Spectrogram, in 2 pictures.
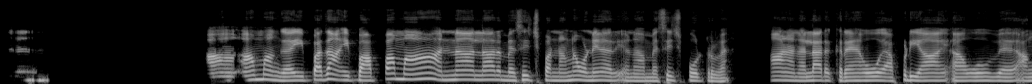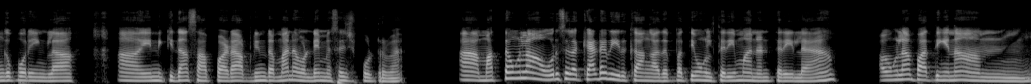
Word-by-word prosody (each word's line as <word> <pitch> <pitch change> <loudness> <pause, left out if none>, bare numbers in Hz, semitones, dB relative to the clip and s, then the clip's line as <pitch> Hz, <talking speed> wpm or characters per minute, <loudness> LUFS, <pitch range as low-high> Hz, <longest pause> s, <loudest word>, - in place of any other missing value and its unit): ம். 195 -1 -5 1.6
ஆ. - - +4 0.3
ஆமாங்க. 215 -3 +1 0.2
இப்போ 185 +3 -1
அதான். 230 0 +4
இப்போ 195 0 0
அப்பா, 185 +8 +1
அம்மா, 240 -1 +3 0.3
அண்ணா 215 +1 +2
எல்லாரும் 215 -2 +1
மெசேஜ் 185 +1 -1
பண்ணாங்கன்னா, 185 +2 0
உடனே 190 0 +2
நான் 185 - 0
ரி - - -5 0.2
நான் 165 0 -1
மெசேஜ் 180 +3 -3
போட்ருவேன். 160 -3 -2 0.4
"ஆ. - - +2
நான் 180 -2 0
நல்லா 185 +2 +4
இருக்கிறேன். 180 0 0
ஓ! - - +2 0.2
அப்படியா? 180 -1 0 0.5
ஓ! - - +1 0.2
வே 175 - 0 0.2
அங்க 175 +1 -1
போறீங்களா? 170 -2 0 0.6
அ - - +1 0.2
இன்னிக்கு, 180 +1 -2
இதான் 185 0 0
சாப்பாடா?" 170 0 +1
அப்படின்ற 180 +2 -1
மாரி 195 +2 +1
நான் 185 -2 0
உடனே 175 +1 0
மெசேஜ் 165 +1 -4
போட்டுருவேன். 150 -3 -3 0.6
அ - - +4 0.2
மத்தவங்கல்லாம் 280 +7 +1
ஒரு 235 - 0
சில 255 -2 +2
கேட்டகரி 245 +2 +3
இருக்காங்க. 185 -2 -1
அதை 170 0 -2
பத்தி 185 +1 -2
உங்களுக்கு 185 -3 -2
தெரியுமா 185 +1 -1
என்னான்னு 165 0 -3
தெரியல. 160 -1 0 0.8
அவுங்கள்லாம் 220 +3 0
பாத்தீங்கன்னா, 200 0 +1 0.3
ம் 155 -2 -3
185 Hz, 155 wpm, -22 LUFS, 170-205 Hz, 1.6 s, ஆ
